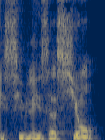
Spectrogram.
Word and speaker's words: civilisation: Like the word civilization has two stresses in English. The strongest stress is on the A vowel, but it has a secondary stress on the first syllable, civilization. In French, you really just say civilisation without a whole lot of secondary stress.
